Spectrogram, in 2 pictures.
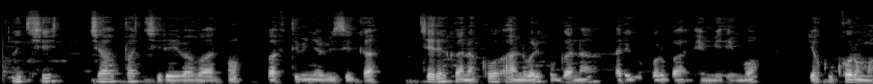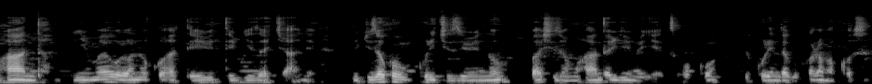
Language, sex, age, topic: Kinyarwanda, female, 18-24, government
